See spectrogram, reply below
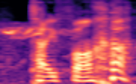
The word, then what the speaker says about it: Typhon: Typhon. You're not the first person to mispronounce it, Robin. I'll let you know. – Okay. – No, it's been called the tampon. It's been called typhoon. It's been called tofu. – Tofu. Yeah, that's actually. And the other thing is, I'm not Greek, so I'm only assuming that it's pronounced typhon.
